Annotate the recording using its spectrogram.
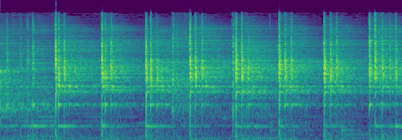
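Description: Carnatic percussion solo (thani avarthanam) on mridangam and ghatam: sharp, ringing strokes about twice a second, each dying away, over a steady drone.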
